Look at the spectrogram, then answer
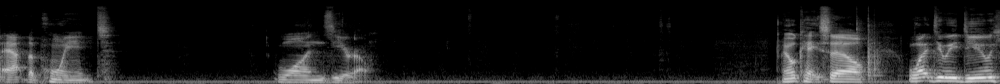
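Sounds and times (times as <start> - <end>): steady low hum: 0.0 - 10.0
marker scratching on paper: 3.9 - 7.0.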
